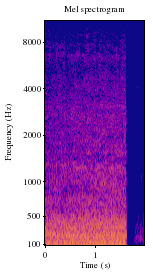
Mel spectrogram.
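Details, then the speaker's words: Project 4TO8 V8 on its first-day restart, check engine light on: deep, strong rumble under a throttle blip with no knocks or misses; engine sounds healthy. "check engine light on but that's pretty amazing guys rev it up a little bit so you can hear it not too bad at all"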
